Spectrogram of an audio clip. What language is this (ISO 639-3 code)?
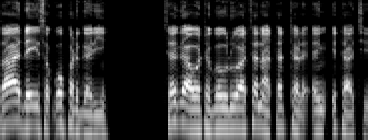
hau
